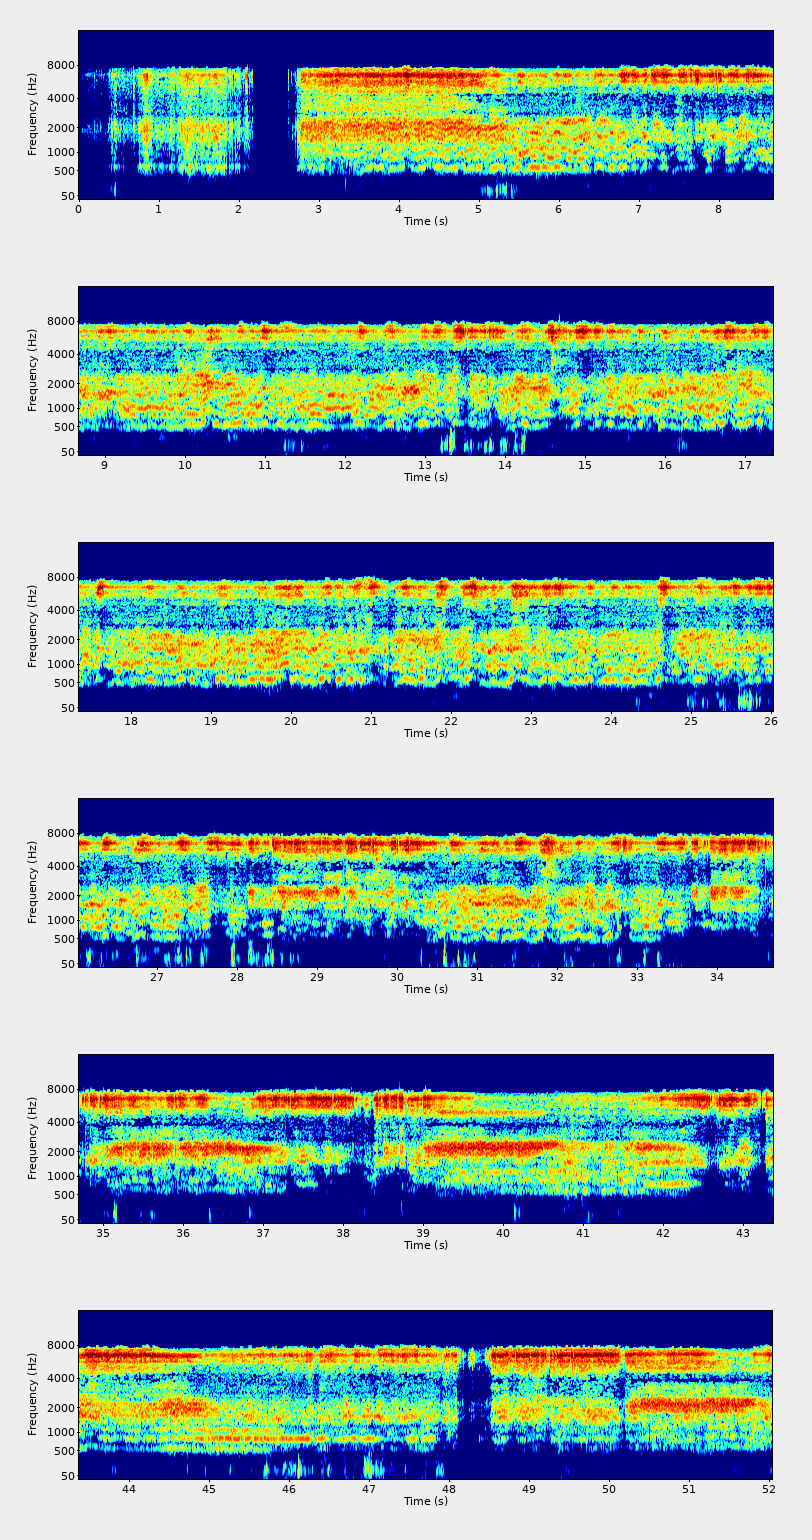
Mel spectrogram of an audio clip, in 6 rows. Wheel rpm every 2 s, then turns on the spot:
10, 40, 70, 70, 70, 70, 70, 70, 70, 70, 70, 70, 70, 70, 70, 70, 70, 70, 70, 60, 70, 70, 70, 70, 70, 70.
0-2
